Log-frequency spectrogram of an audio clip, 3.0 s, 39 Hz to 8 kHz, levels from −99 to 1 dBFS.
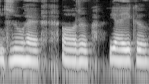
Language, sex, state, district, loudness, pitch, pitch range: Hindi, female, Maharashtra, Chandrapur, -14 LUFS, 175 Hz, 165-180 Hz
